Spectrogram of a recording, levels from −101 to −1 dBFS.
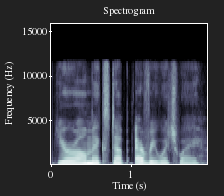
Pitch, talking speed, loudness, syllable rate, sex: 225 Hz, 215 wpm, -14 LUFS, 6.3 syllables/s, female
